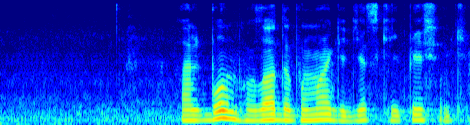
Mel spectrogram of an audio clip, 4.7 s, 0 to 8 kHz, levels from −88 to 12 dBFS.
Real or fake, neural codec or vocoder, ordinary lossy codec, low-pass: fake; codec, 16 kHz, 8 kbps, FunCodec, trained on Chinese and English, 25 frames a second; none; 7.2 kHz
